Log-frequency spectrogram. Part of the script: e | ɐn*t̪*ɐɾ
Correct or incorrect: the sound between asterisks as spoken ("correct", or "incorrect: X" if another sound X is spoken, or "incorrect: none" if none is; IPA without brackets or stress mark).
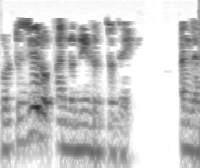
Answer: incorrect: d̪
